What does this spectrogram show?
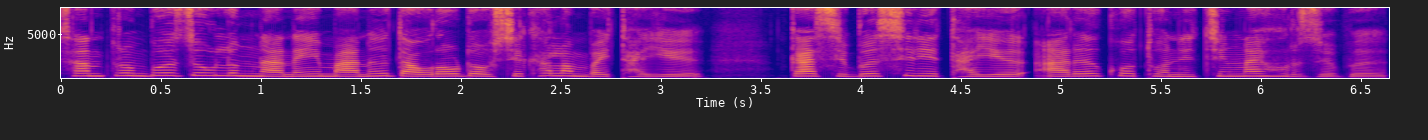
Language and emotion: Bodo, neutral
